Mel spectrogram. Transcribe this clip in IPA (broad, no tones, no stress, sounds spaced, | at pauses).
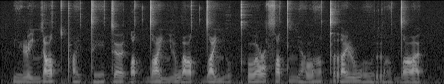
i̤ ɭ ɘ ʎ e tˤ pʼ i̤ t e̤ t œ ɗ ɐ tˤ dˤ ɐ ʎ ʏ w i tˤ dˤ e ʎ o̤ kʰ o ɭ sˤ i tˤ ʎ e̤ lˠ o̤ tˤ r i ɭ w o̤ r o̤ dˤ ɐ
